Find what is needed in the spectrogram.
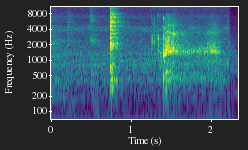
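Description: Near silence with a few faint clicks of a metal spoon against a glass.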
